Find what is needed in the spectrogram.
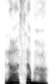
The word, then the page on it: ಋಷಭ: řṣabha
